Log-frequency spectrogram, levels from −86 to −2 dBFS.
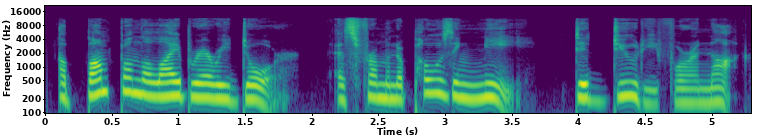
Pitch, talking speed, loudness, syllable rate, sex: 205 Hz, 180 wpm, -17 LUFS, 4.7 syllables/s, female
